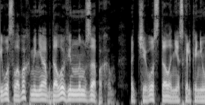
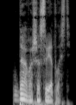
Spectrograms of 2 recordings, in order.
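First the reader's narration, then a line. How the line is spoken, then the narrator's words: Timid fearful whisper. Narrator (Russian): прошептала, боясь сказать лишнее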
